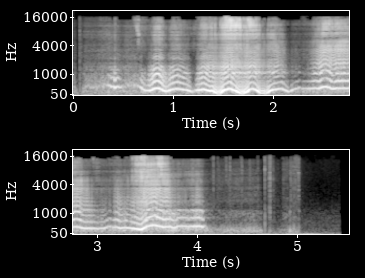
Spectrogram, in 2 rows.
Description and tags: Rubbing and touching and manipulating some styrofoam in various ways. Recorded with an AT4021 mic into a modified Marantz PMD 661.
creak, funny, noise, rub, styrofoam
